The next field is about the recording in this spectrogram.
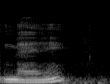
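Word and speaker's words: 每: But this one right here is mei, third tone, and it means every.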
